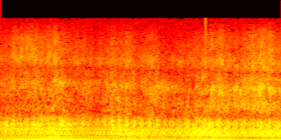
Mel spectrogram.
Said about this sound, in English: As Jim approaches his camp, a fast plane roars over his head.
